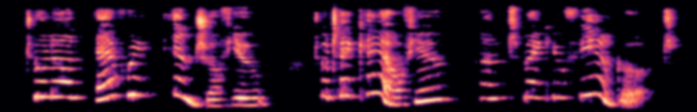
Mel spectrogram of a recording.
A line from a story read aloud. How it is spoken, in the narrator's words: he said quietly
